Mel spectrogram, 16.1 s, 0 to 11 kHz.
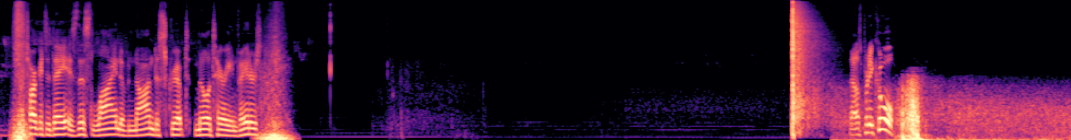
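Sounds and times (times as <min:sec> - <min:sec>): brief low rumble: 0:03.8 - 0:04.5, 0:12.5 - 0:16.0
cannon firing: 0:11.9 - 0:14.0.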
